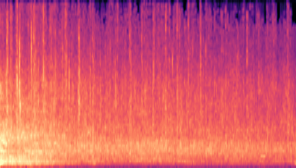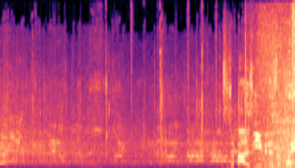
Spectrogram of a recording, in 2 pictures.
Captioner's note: crowd cheering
